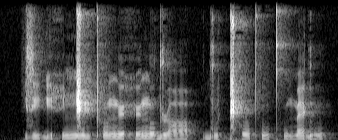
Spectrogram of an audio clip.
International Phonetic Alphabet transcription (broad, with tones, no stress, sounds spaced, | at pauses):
z i˩ ɠ i˩ h i˩ ŋ͡ǁ y˩˥ pʼ o˩˥ ŋ ø˩˥ h ø˩˥ ŋ o˩˥ ɡ ɹ ɑ˩ | ɡ u˩˥ ǁʰ o˩ pʼ u˩˥ kʷʰ i˩ m æ˩˥ ɠ u˩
